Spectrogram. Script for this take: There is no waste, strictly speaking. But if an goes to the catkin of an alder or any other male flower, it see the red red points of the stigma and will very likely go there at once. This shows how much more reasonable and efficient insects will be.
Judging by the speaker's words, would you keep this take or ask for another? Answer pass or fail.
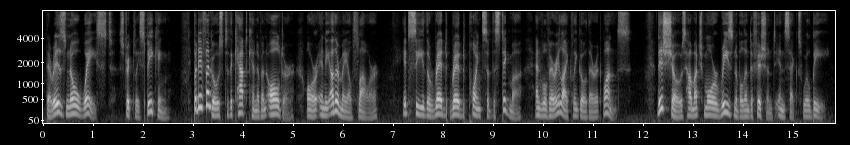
pass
